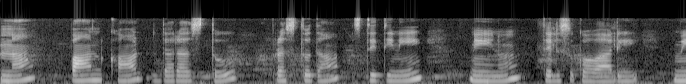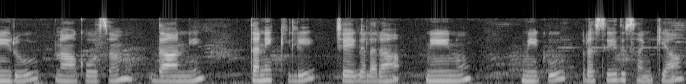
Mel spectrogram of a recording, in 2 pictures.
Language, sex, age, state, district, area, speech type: Telugu, female, 30-45, Andhra Pradesh, Nellore, urban, read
